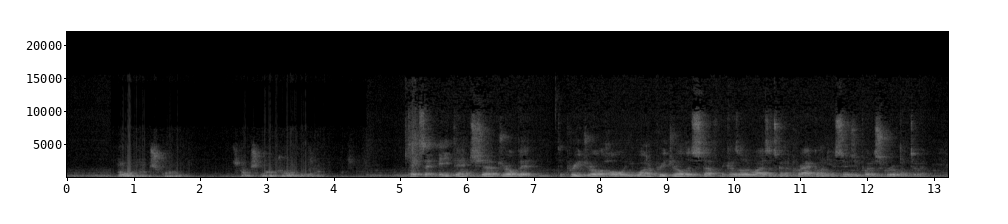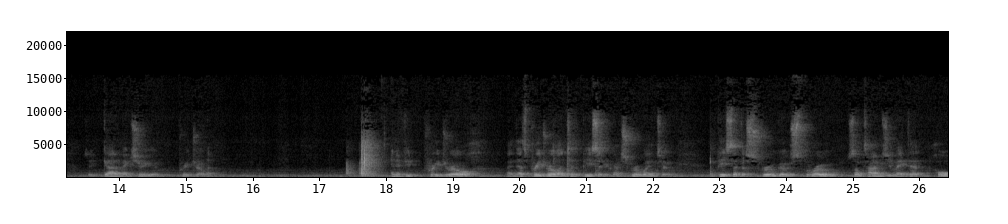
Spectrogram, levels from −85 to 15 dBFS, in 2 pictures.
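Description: From 0.66 to 4.50 s, interleaved audio read as planar: each 10.88 ms block is split wrongly between channels, leaving the sound dull and robotic with a 91.9 Hz buzz.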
